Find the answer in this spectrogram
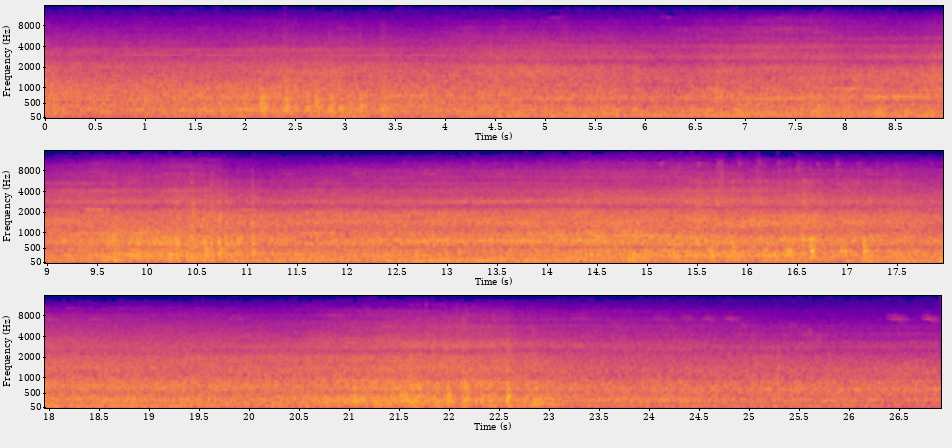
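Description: Diesel multiple unit train pulling away from the station, engine running under power and wheels on the rails; the rumble grows louder in the middle and fades near the end as the train draws away.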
